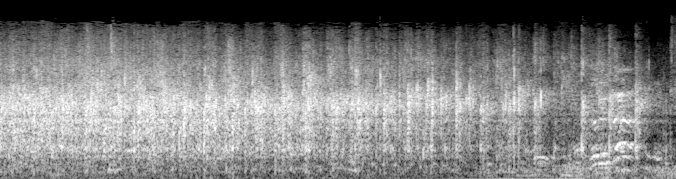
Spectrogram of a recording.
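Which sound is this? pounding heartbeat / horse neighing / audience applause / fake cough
audience applause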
